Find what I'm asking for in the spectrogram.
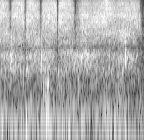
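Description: Fine sandpaper rubs across a painted board in quick back-and-forth strokes, a close, steady hissing scrape with brief pauses between passes.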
